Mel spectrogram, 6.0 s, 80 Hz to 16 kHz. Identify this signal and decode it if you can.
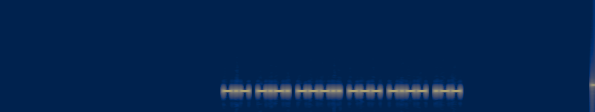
Morse code, heard as a keyed tone, about 43 wpm, 700 Hz. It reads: KC8OYW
